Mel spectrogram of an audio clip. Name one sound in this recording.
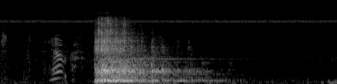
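A basketball clangs loudly off a metal rim and rings.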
